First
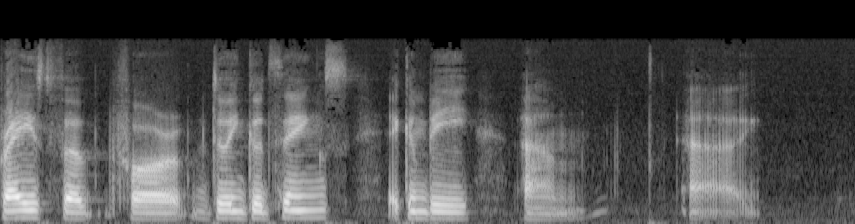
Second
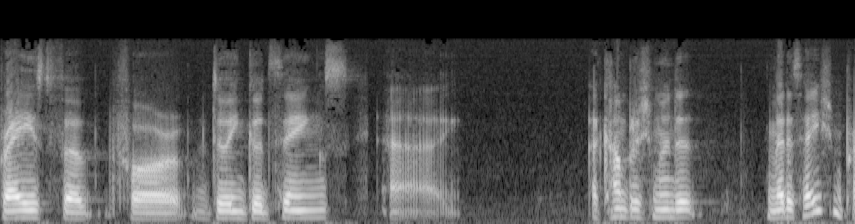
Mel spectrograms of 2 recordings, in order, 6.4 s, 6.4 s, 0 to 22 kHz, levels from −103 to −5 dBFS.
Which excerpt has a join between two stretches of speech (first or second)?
second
